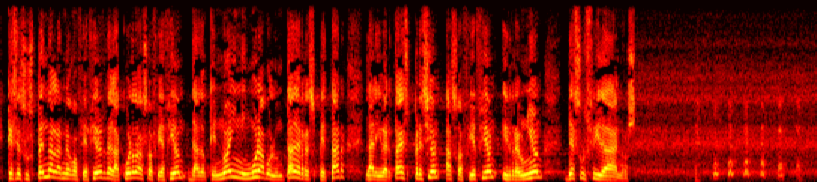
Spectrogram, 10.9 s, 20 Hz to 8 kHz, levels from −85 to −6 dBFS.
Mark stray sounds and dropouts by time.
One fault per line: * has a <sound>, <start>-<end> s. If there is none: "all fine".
* has a laugh, 9.2-10.7 s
